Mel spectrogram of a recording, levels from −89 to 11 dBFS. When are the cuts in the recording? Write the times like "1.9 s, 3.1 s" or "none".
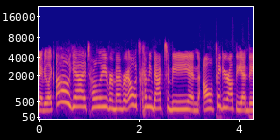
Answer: none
